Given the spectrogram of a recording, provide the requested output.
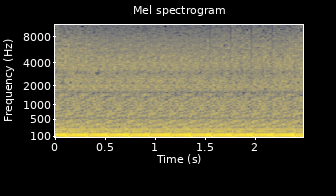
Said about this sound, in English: This is just I'm just using this sine wave as a modulator, and I am modulating the filter cutoff. So I'm doing, this is basically filter FM.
